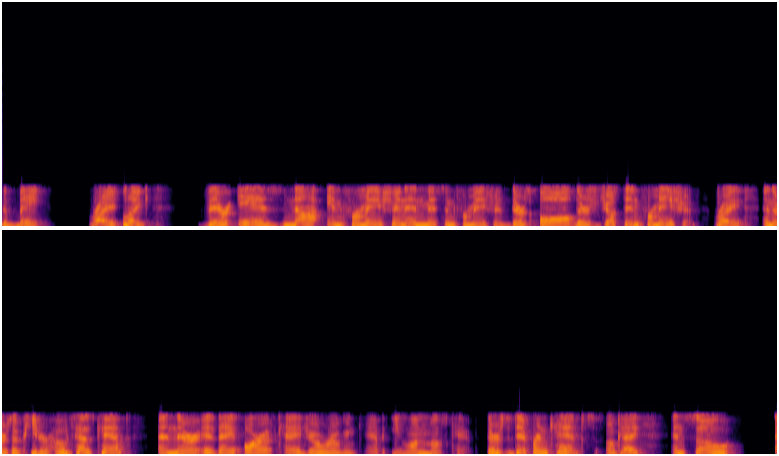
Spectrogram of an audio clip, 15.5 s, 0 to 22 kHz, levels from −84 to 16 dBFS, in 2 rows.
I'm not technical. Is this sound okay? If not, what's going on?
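No. At 7.30 to 7.46 s and 12.70 to 12.78 s, bit errors on an ADPCM link, like a cordless phone's, throw the decoder off, causing pops and rough, crackly bursts.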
